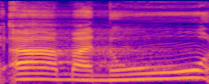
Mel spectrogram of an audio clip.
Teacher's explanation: nu-nya tetap dibaca jelas panjang dua harokat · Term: mad tamkin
